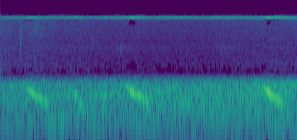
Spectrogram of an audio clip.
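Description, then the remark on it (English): Blue whale chirp calls: about four short, downward-sweeping chirps at uneven intervals, each sliding from a mid pitch to a lower one, set against a steady, dense low hiss of underwater noise. “Now, they make another noise, and that's little chirpy noises.”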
